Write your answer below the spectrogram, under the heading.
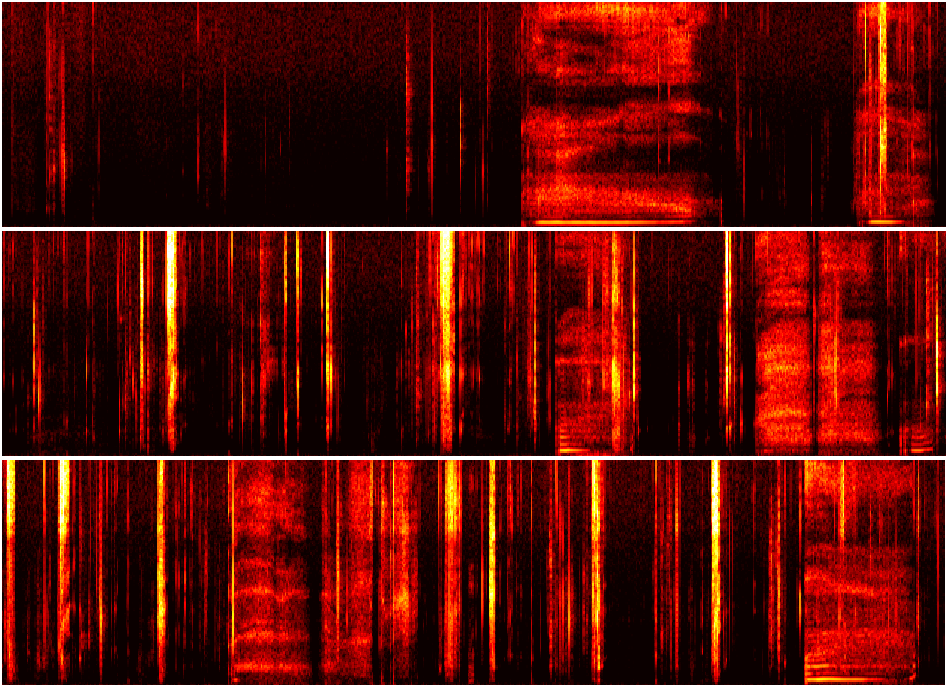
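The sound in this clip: ASMR ear-eating mouth sounds: quiet wet crunching, nibbling and clicking in many irregular bursts, with a few brief breathy voiced moments between them.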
